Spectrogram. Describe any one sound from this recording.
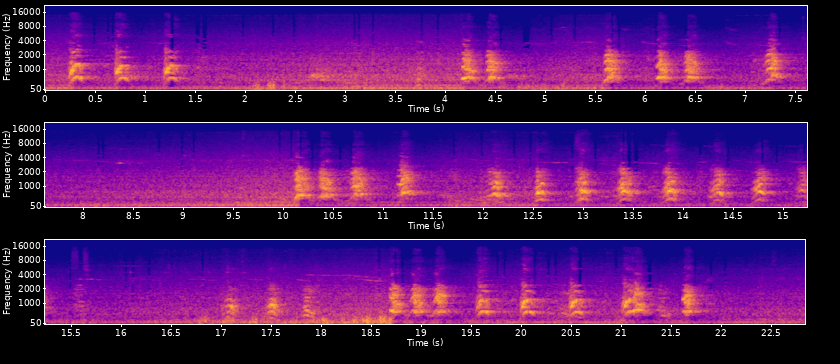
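A woman speaks calmly to a dog outdoors.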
